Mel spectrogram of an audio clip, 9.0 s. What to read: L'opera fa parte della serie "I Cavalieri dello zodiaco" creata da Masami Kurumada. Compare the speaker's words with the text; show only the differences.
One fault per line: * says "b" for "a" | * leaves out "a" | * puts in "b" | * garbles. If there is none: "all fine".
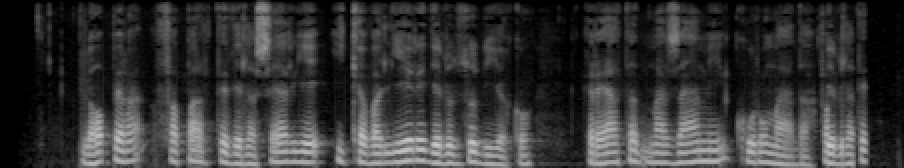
* leaves out "da"
* garbles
